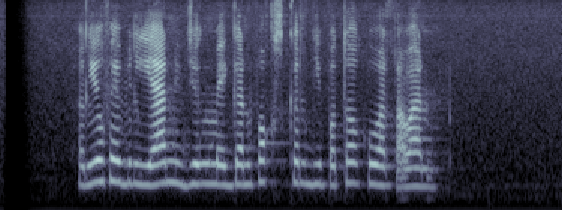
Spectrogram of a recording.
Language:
Sundanese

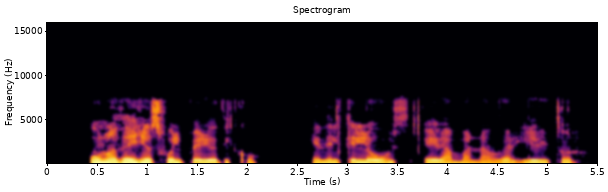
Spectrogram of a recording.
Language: Spanish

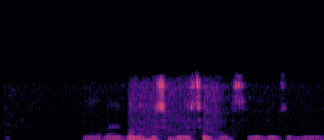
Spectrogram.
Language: Bangla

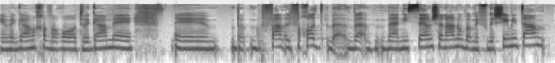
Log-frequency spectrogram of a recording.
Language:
Hebrew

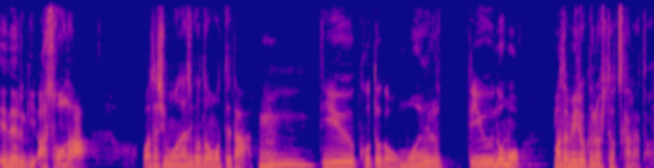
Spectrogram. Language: Japanese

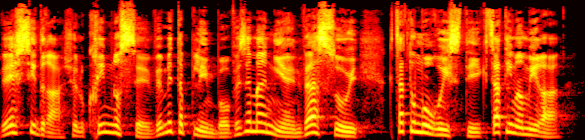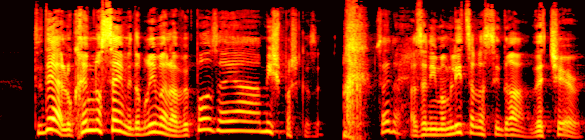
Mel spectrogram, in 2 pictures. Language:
Hebrew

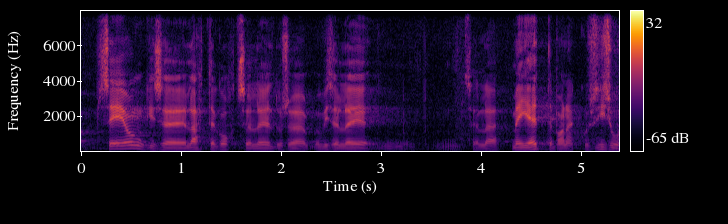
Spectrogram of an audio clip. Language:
Estonian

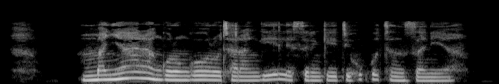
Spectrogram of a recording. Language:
Swahili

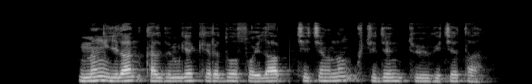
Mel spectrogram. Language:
Uyghur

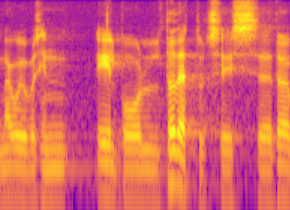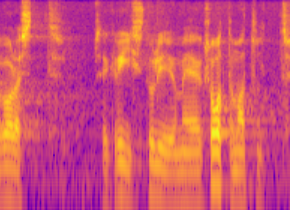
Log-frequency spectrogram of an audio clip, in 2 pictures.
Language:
Estonian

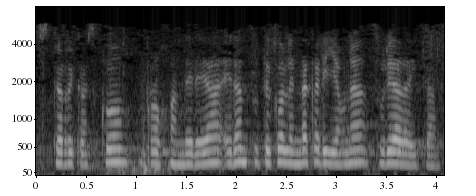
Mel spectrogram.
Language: Basque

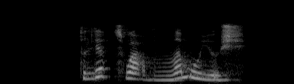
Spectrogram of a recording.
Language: Kabyle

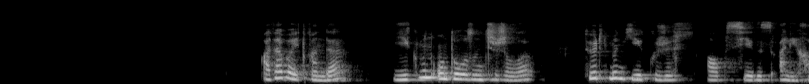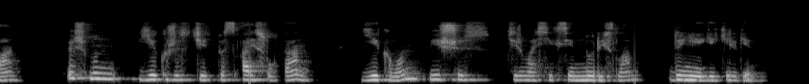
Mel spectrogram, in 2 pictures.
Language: Kazakh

